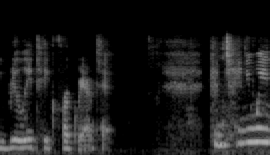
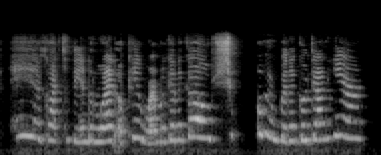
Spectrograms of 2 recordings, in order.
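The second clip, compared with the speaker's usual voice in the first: high, animated read-along voice; high-pitched teacher modeling for young children; thinking aloud for kids; 11 semitones higher, 4 dB louder, much faster than usual. Shown as a demonstration. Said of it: "thinking aloud and modeling".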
